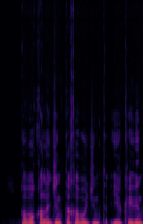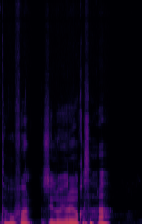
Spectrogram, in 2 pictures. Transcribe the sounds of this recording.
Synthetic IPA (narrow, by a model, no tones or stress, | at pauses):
qɑβɔqɑlɐt͡ʃɪnt̪ʰɐqɑβɔːt͡ʃɪnt̪ʰɐʔijɞkʰɛːðɪnt̪ʰɐɦuːfaːn | sɪlɔːjɐɾɛːjɔqɑsaːɾɐɦɐ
